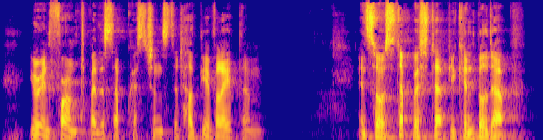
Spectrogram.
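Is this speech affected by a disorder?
No.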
